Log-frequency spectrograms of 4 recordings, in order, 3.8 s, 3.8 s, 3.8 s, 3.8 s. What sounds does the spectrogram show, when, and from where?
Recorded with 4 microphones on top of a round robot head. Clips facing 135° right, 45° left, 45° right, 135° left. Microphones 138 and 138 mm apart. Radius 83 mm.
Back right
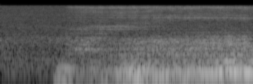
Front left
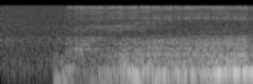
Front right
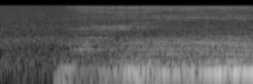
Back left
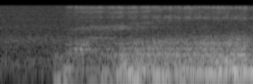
0.8 s a squeak: 95° left, 8 m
